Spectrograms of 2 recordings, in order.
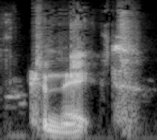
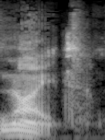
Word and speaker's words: knight: like this for instance is a knight it's not connect it's night it's a silent k quite a few words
